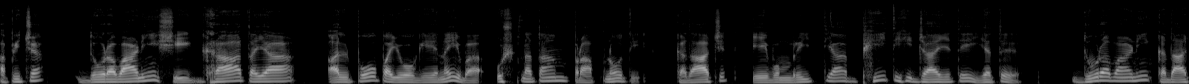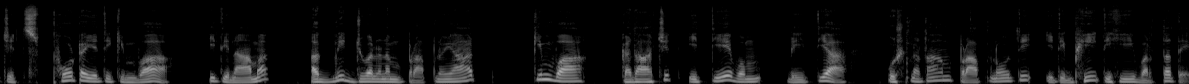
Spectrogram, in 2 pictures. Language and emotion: Sanskrit, neutral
